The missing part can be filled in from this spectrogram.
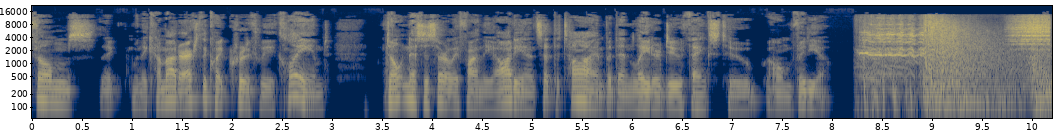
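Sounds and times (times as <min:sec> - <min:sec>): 
speech: 0:00.0 - 0:09.4
wild horse whinnying in a film trailer: 0:08.2 - 0:09.1
burst of noise: 0:08.9 - 0:10.1.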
